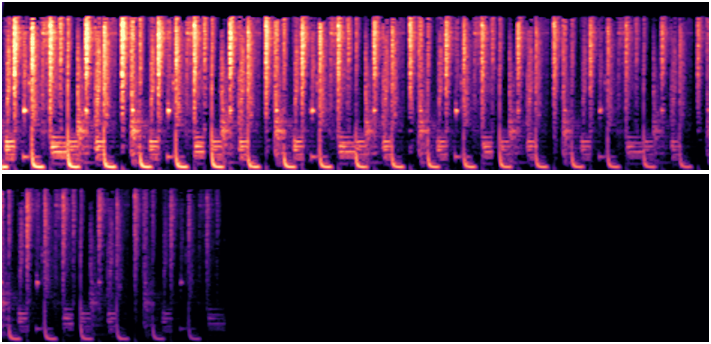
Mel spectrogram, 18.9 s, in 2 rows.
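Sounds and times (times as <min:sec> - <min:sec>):
summer tech music: 0:00.0 - 0:12.4.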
